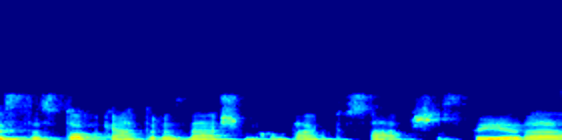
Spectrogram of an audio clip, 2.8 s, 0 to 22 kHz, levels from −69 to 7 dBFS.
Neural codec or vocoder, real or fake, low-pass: none; real; 7.2 kHz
